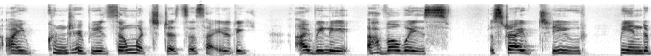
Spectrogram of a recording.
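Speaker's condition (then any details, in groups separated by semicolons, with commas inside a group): Friedreich's ataxia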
